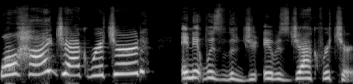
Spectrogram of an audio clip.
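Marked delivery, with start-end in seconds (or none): 0.0-1.5 put-on sweet little old lady voice, very high-pitched. Retelling a stranger at a stoplight greeting a child: imitating a sweet old lady. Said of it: "a sweet old Karen goes".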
